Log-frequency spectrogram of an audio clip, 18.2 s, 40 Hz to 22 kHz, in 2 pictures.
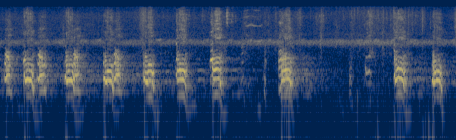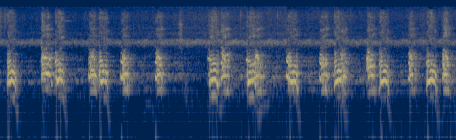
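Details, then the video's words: Treed coonhound on a raccoon hunt, barking hard and repeatedly, roughly 87 barks a minute in uneven bursts with short pauses, over a continuous thin high hum. "split treed coon hunting"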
